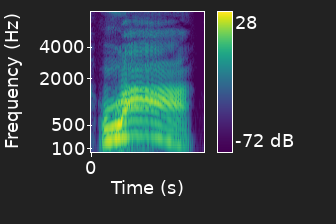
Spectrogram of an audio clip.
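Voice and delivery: high, loud "uah" roar; lion's roar. A narrator's reading. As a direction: roar out as the storybook lion. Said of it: "schrie der Löwe". (lauter, hoher Löwenschrei)

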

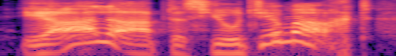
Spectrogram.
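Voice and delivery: booming, cheerful official; jovial Bagman. Acted. Bagman greets the champions in the tent, jovial and loud. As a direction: burst in full of good cheer.

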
